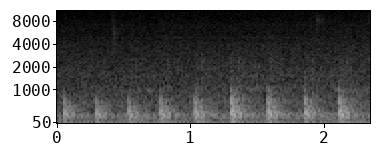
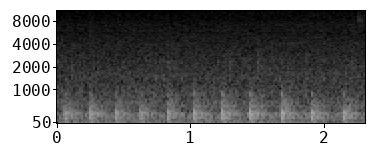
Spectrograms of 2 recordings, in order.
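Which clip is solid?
The second.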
